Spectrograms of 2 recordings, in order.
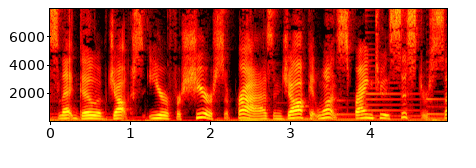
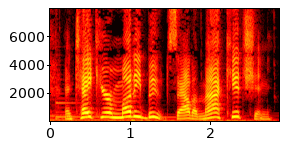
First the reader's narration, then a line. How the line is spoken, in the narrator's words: she shouted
